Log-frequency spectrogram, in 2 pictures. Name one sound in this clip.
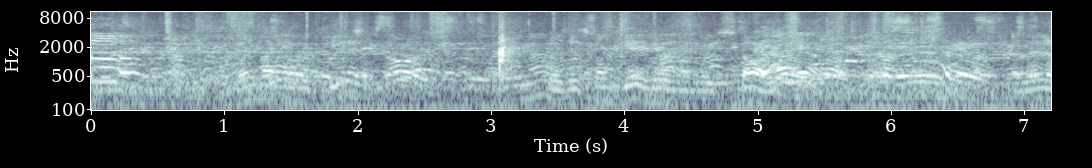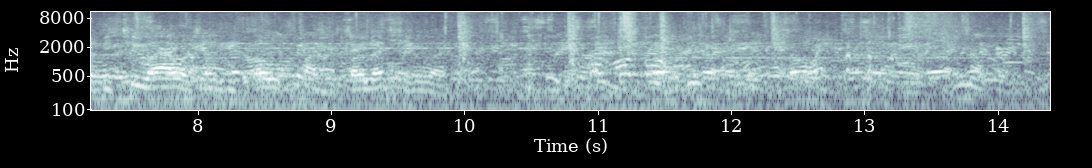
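Men talk and call out to each other across an open field.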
